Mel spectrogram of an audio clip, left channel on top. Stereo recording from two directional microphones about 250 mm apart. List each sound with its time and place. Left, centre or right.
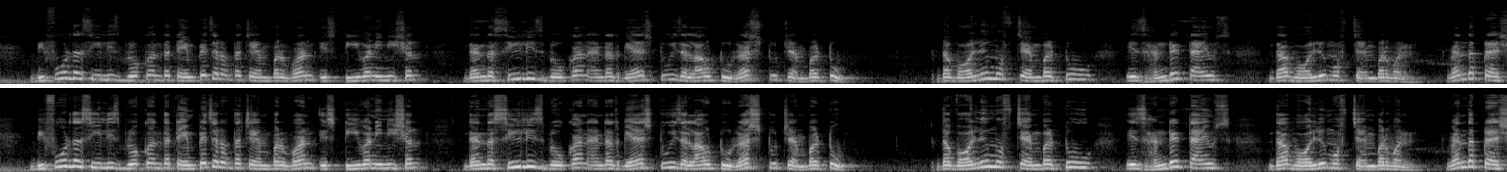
0.3 s speech: right
9.4 s speech: right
